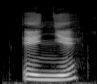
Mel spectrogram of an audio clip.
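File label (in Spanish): "ñ", spanish, female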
